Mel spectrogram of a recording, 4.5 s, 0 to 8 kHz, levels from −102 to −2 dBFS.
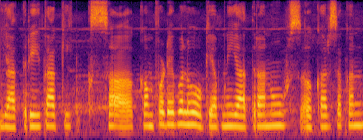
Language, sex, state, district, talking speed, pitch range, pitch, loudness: Punjabi, female, Punjab, Fazilka, 130 wpm, 195-215 Hz, 205 Hz, -17 LUFS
